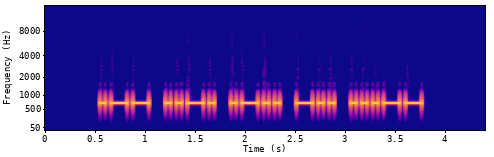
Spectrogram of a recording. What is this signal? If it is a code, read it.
Morse code, heard as a keyed tone, about 22 wpm, 700 Hz. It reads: WFLD3
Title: Code Groups - 5 Letter:Numbers - 22wpm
